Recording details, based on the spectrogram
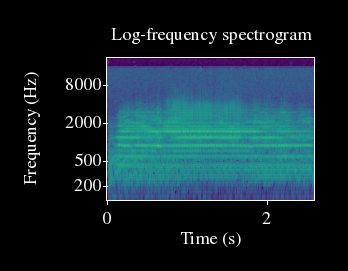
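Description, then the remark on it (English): A freight train rushing over a bridge overhead sounds its horn in one loud, sustained chord that holds steady for a couple of seconds, overpowering, with no voices. “A freight train approaches a bridge, where Kit and Holly are waiting with the car.”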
